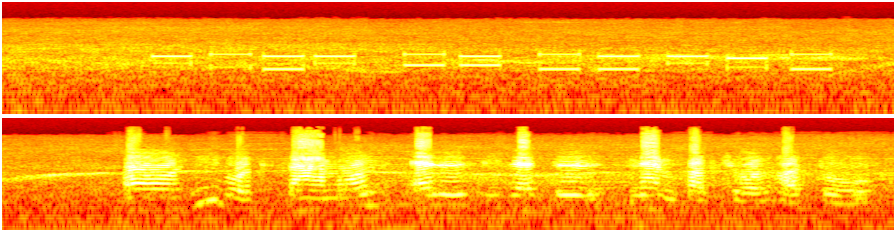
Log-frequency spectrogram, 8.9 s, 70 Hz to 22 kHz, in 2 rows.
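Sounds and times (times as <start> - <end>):
telephone keypad dialing tones: 0.8 - 4.2
speech: 5.4 - 8.9.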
